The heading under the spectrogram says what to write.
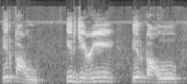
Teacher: را ساکن سے پہلے عارضی زیر ہو تو را کو پر موٹا پڑھیں گے.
